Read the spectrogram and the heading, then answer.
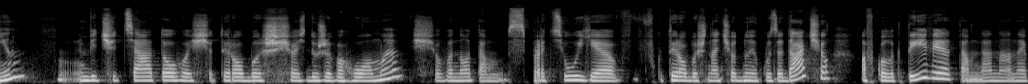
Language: Ukrainian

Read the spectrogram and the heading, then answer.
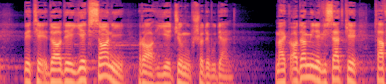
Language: Persian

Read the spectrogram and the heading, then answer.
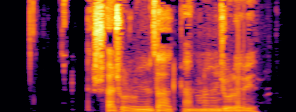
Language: Pashto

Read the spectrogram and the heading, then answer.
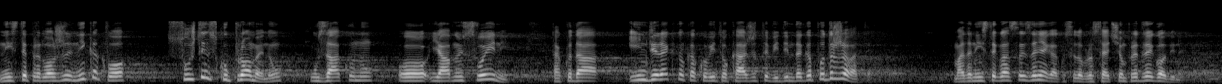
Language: Serbian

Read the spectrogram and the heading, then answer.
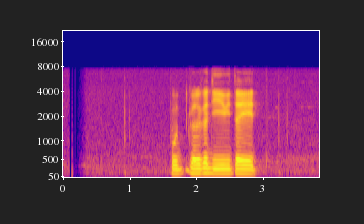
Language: Sinhala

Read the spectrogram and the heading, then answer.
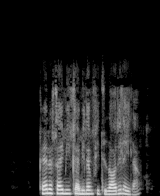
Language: Arabic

